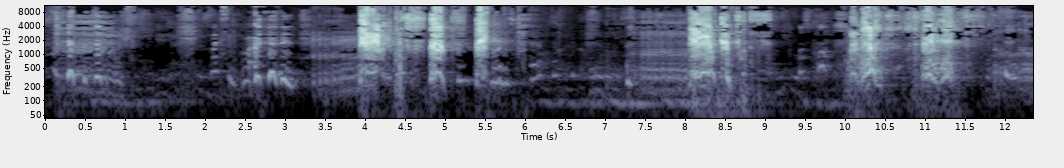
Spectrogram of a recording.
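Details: Angry dog barking in short, harsh bursts around four, five and eight to eleven seconds in, with low growling between them and a voice audible in places.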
